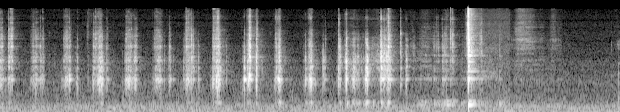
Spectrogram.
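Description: Small metal screw cap of a stainless steel hip flask being turned and worked with the fingertips: a quick run of light metallic clicks, about five a second. Then a single much louder click a little before the end as the hinged lid comes free.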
